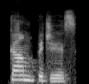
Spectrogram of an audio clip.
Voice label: "compages", Indian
